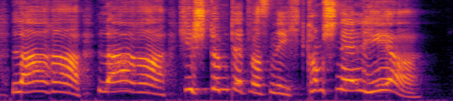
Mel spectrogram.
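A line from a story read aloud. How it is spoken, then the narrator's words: Loud shout. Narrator (German): schreit er laut auf und ruft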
